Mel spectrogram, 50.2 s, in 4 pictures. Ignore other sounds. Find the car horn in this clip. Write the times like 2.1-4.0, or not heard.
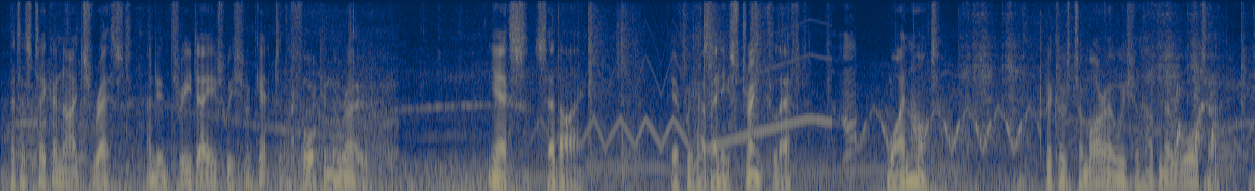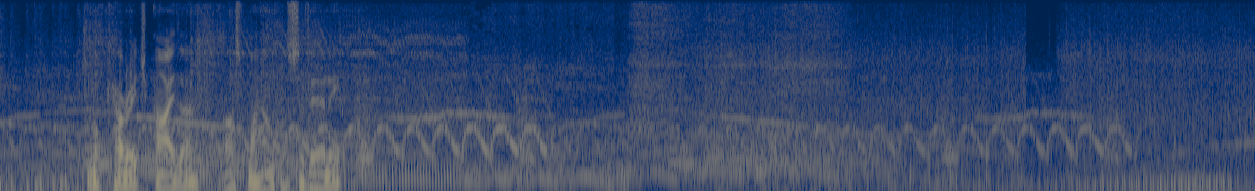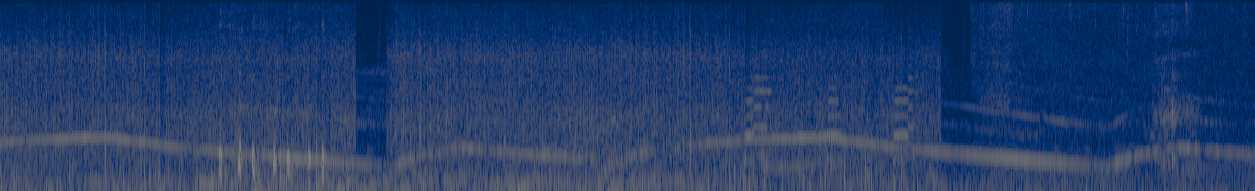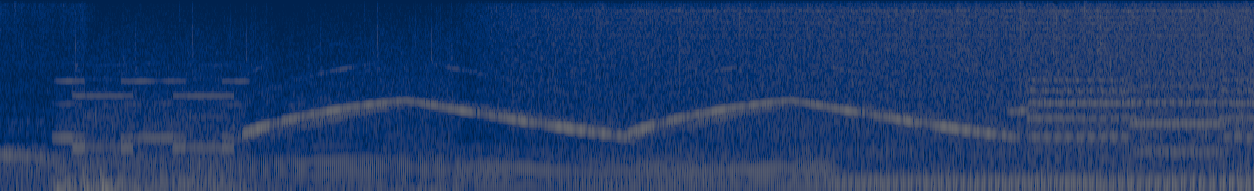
0.1-0.9, 32.5-34.4.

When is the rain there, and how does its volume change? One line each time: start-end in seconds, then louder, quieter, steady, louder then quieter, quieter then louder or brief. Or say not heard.
19.5-50.1 quieter then louder.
